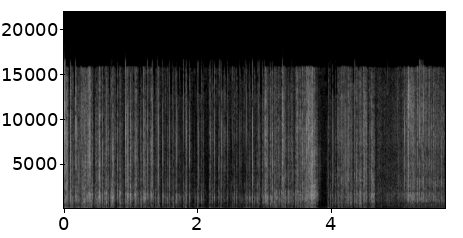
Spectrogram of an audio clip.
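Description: A hollow, dark glitter-coated fabric zipper pouch is scratched and tapped with long nails on its face and along its zipper edge. Fast, irregular crinkly scratches and sharp taps run densely together, broken by a brief near-silent gap just before the four-second mark. The scratching then resumes more softly.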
